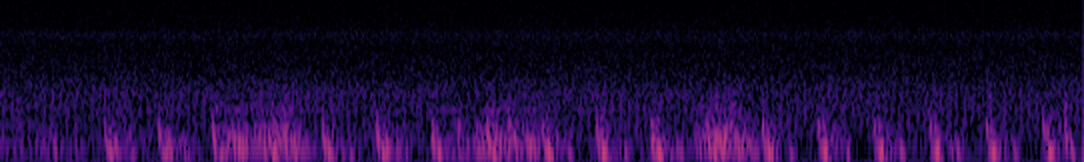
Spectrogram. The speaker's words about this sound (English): All sounds can be amplified. Heartbeat can be made to sound like far-off drums in Africa.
